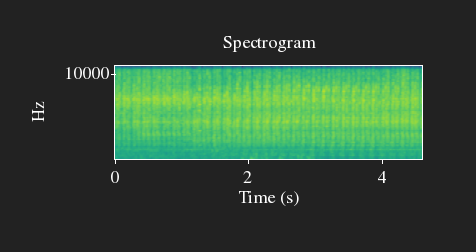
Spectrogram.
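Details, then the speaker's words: Opel Vectra 1.8 16V petrol, driven hard on the autobahn without oil: sharp fast metallic tapping about three per second clattering over the idle; serious internal engine knock, piston rings suspected. "Человек ездил без масла на автобаме, гнал, не обратил на уровень масла. Вот так теперь работает мотор."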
